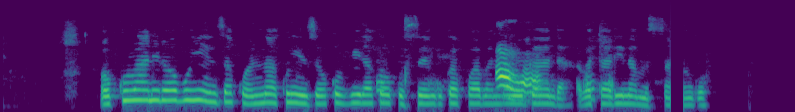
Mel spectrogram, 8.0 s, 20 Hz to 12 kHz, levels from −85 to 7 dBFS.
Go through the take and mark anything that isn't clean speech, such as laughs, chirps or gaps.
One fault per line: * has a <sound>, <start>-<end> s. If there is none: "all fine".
* has a dropout, 6.7-6.8 s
